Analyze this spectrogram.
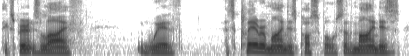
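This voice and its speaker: A man who teaches mindfulness, talking it through in a relaxed conversation and feeling his way toward each idea. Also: mid-range voice, a little slow, no room sound, clean studio sound. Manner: thoughtful, searching for words. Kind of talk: conversational discussion.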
